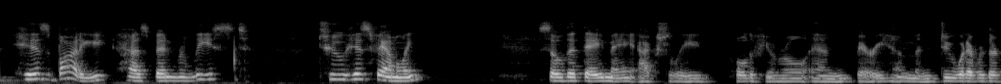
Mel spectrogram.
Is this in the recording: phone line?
no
